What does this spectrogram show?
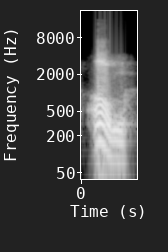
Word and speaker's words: ohm: pronounced omega, is the same as its first syllable is, well, ohm.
